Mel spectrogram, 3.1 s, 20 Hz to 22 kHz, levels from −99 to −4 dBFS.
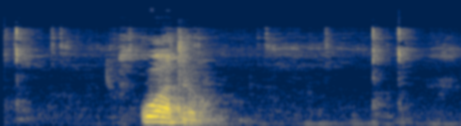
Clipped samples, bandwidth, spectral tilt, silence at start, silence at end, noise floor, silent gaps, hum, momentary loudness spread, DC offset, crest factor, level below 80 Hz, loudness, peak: under 0.1%; 9.2 kHz; -6 dB/octave; 0.95 s; 1.7 s; -58 dBFS; none; none; 26 LU; under 0.1%; 20 dB; -70 dBFS; -16 LUFS; -2 dBFS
